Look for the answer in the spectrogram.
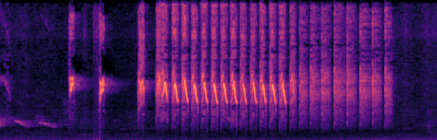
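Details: Javan cochoa (sogon) song in full voice, used to lure other birds into singing. Two descending slurred whistles and isolated sharp notes precede a long, fast, rhythmic series of high piercing notes that fades toward the end.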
